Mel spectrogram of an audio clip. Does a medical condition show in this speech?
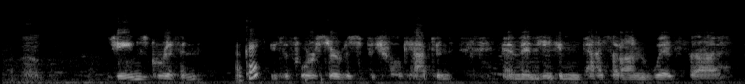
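No.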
